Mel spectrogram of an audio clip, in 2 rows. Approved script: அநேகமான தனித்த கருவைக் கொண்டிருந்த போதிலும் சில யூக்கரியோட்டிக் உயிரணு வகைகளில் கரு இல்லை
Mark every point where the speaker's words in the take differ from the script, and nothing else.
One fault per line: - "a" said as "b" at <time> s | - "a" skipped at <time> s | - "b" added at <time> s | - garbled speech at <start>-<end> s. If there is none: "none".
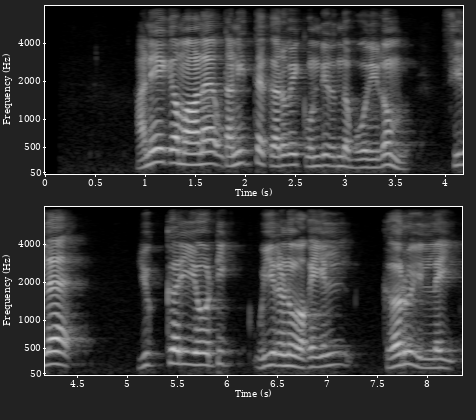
none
